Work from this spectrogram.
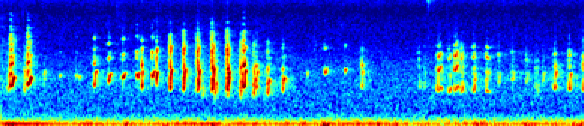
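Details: Chorus of Japanese brown frogs in a wetland in town, rapid trains of short clicking pulses rising and falling in bursts, multiple frogs overlapping over constant low-pitched urban rumble.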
